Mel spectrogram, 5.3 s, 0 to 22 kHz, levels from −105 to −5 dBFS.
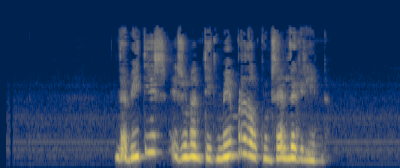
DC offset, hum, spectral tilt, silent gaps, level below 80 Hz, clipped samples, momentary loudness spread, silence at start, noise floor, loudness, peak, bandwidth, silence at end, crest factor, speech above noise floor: under 0.1%; none; -6.5 dB/octave; none; -82 dBFS; under 0.1%; 11 LU; 1.55 s; -73 dBFS; -24 LUFS; -8 dBFS; 10.5 kHz; 1.1 s; 18 dB; 50 dB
